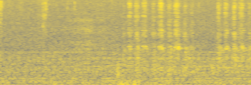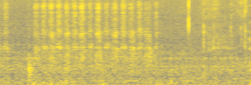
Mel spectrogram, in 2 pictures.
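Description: Faint scratching on a scratch-off lottery ticket, in two runs of quick strokes, the first starting under two seconds in and the second a little past the middle.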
